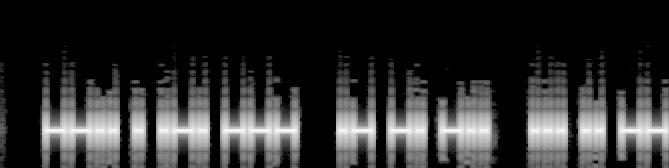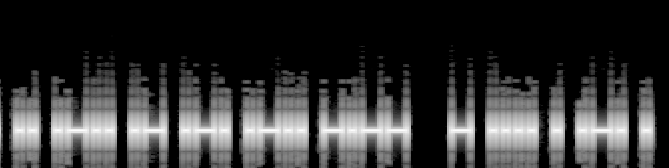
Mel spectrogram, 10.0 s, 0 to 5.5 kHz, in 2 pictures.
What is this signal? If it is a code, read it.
Morse code, heard as a keyed tone, about 25 wpm, 600 Hz. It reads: ZERO AND SIMILARLY THERE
